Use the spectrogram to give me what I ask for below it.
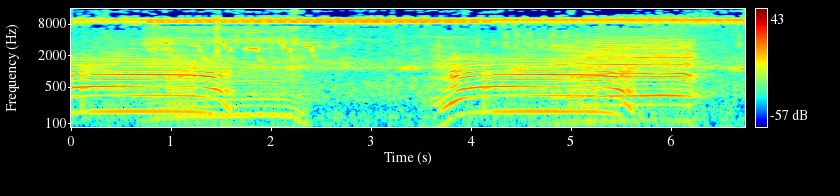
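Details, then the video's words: Two deep, sustained cow moos, each bending downward at its close, with a quiet pause between and a steady high tone running through the background. "cow moo moo cute interesting cow moo video sound || cow sound effect"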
